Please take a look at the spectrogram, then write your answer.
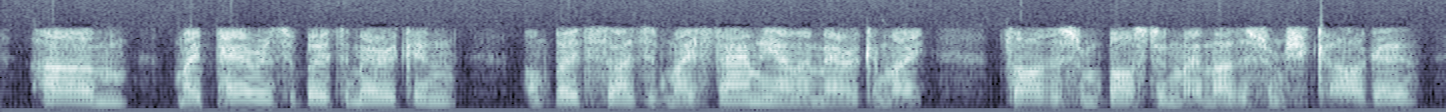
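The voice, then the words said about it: English accent. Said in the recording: “I just have a strange accent. ... I was born and raised in England, so I've never shaken the accent.”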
